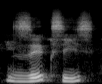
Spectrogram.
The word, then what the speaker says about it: Xerxes: that i name it xerxes which i really love um it means uh ruler of heroes and it's pronounced with a z like my name and stuff so i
